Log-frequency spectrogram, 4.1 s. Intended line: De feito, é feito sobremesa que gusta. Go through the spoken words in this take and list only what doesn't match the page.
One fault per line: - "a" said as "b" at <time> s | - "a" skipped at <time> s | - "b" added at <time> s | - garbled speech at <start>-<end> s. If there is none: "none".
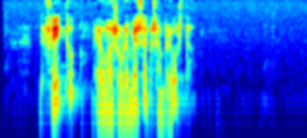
- "feito" said as "unha" at 1.4 s
- "sempre" added at 2.1 s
